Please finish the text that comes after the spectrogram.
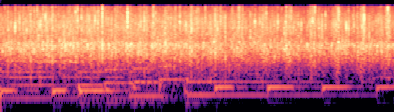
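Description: Studio audience applause on a televised children's Quran memorization competition, a steady wash of clapping blended with sustained background music tones throughout.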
